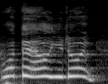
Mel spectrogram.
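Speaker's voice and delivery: high indignant what-the-hell; shocked outburst. Retold or imitated. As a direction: squeal it in outraged shock. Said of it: "and I'm like".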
